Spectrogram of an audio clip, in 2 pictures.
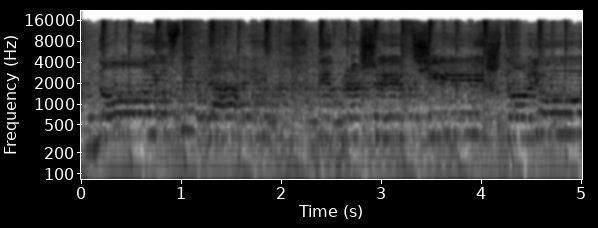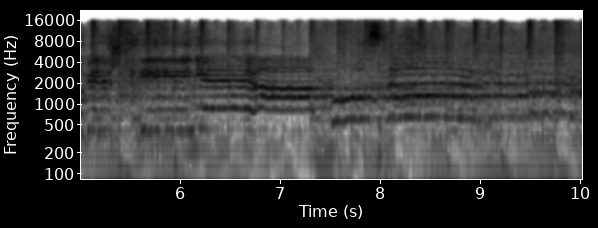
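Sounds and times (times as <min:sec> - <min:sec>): musical accompaniment with bass beat: 0:00.0 - 0:10.0
woman singing into a microphone: 0:00.0 - 0:10.0.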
